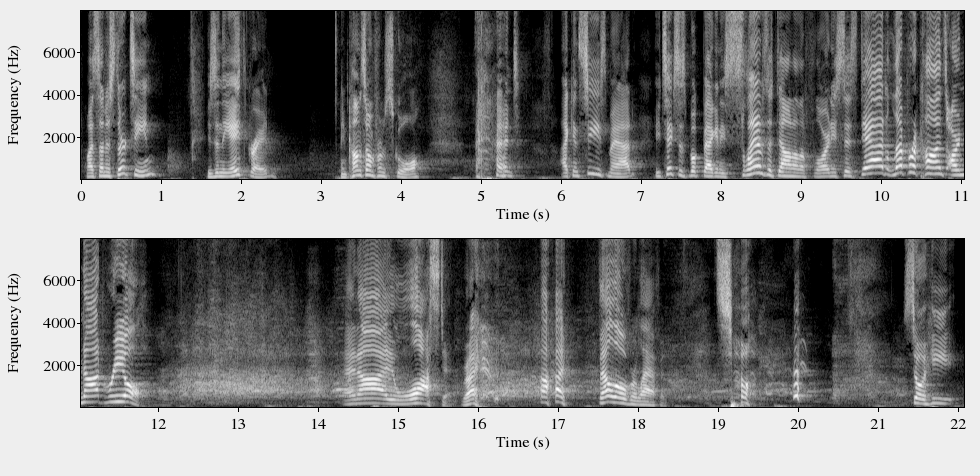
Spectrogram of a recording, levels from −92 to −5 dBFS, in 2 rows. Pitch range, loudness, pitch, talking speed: 175-275 Hz, -17 LUFS, 220 Hz, 145 wpm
